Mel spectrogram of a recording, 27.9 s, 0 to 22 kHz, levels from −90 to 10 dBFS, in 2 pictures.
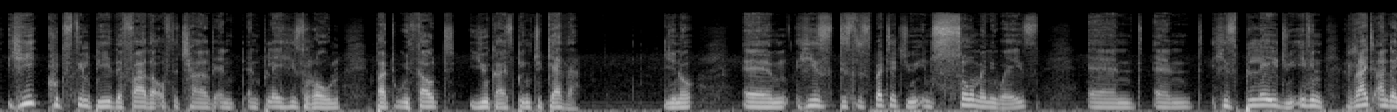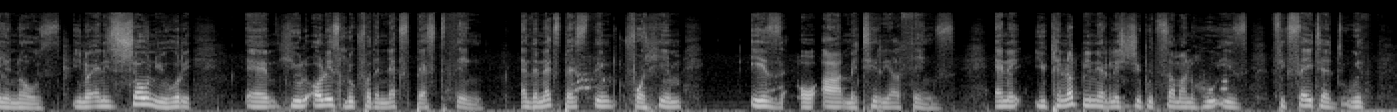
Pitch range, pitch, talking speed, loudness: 120-145 Hz, 130 Hz, 180 wpm, -23 LUFS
